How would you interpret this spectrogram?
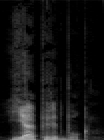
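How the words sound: The stress falls on the word я. The one praying puts himself at the center. "Акцент на «я»"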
